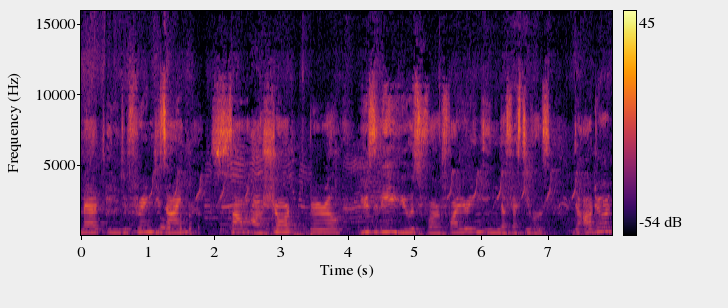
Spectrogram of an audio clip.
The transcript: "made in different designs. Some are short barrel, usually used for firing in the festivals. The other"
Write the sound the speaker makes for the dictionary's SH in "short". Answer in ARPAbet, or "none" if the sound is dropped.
SH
